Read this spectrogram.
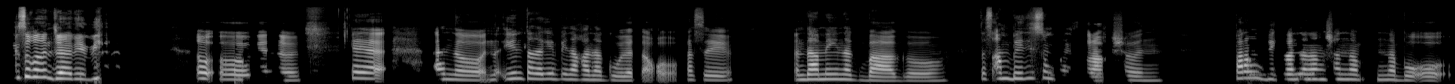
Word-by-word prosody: Gusto 310 +4 +11
ko - - +11
ng 335 - +3
Jollibee." 260 -1 +6 1.0
Oo, 270 -4 +1 0.2
gano'n. 200 -3 -3 0.5
Kaya 280 -2 +5 0.6
ano 215 -4 0
na 220 - -9
'yon 270 +2 -3
talaga 255 -2 +1
'yong 250 -1 -7
pinaka 225 -2 -1
nagulat 195 -3 -4
ako. - - -7
Kasi 200 -2 -5 0.6
ang 225 0 -5
daming 235 +1 +4
nagbago, 175 -4 -1 0.3
'tas 260 -1 0
ang 275 0 +1
bilis 275 +2 +1
no'ng 290 - -7
construction. 185 -2 -5 0.7
Parang 295 -1 +2
bigla 235 0 0
na 240 - -1
lang 240 -1 -2
siya 250 +2 -4
na 235 -1 -2 0.2
nabuo. 195 - -6
225 Hz, 130 wpm, -25 LUFS, 195-260 Hz, 1.0 s, Gusto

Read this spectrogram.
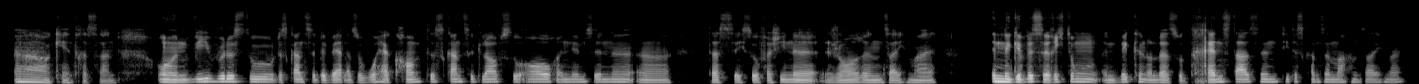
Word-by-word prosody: Ah, 115 -3 +2
okay, 100 0 -7
interessant, 85 -1 -12 0.3
und 110 -1 +2
wie 130 +2 +3
würdest 135 0 +4
du 120 -2 +2
das 110 0 -8
Ganze 115 -1 -1
bewerten? 105 +2 0
Also, 100 0 -5
woher 110 -2 +1
kommt 115 +6 -2
das 125 +3 -5
Ganze, 125 +1 -2
glaubst 125 0 -2
du, 125 - 0
auch 120 0 +1
in 115 +1 -3
dem 115 +1 -4
Sinne, 115 -4 -3
äh, - - -47 0.3
dass 105 0 -2
sich 100 +1 -4
so 100 -1 -1
verschiedene 100 0 0
Genren, 100 0 -1
sage 95 -2 -2
ich - - -21
mal, 95 -1 -4 0.5
in 135 -1 +9
'ne 125 -1 +10
gewisse 125 -1 +5
Richtung 120 0 -1
entwickeln 115 +4 -3
und 105 0 -1
dass 100 -2 +1
so 95 - -7
Trends 115 +9 +2
da 115 -2 +4
sind, 120 +1 -4
die - - -5
das - - -11
Ganze 115 +1 -6
machen, 110 0 -6
sage 110 -1 -8
ich - - -17
mal? 115 +1 -11
110 Hz, 205 wpm, -24 LUFS, 105-120 Hz, 0.5 s, ne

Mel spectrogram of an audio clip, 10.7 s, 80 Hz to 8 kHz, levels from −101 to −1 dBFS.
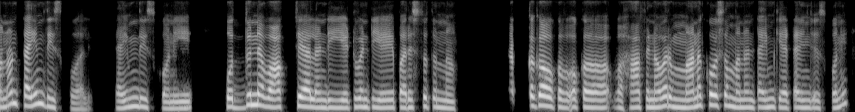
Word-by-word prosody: మనం 220 +8 0 0.2
time 250 +4 +4
దీసుకోవాలి. 165 -6 -8 0.3
Time 190 +4 -1
దీసుకొని, 180 -4 -4 0.6
పొద్దున్నే 240 +7 +3
వాక్ 215 +1 +2
చెయ్యాలండి. 200 -4 +4 0.2
ఎటువంటి 215 +1 -2
ఏ - - -1 0.2
పరిస్థితున్నా. 200 -1 -2 0.7
చక్కగా 255 +1 +2
ఒక 215 - -4 0.2
ఒకా 210 0 0 0.4
ఓ - - -2
హాఫ్ 205 +1 -1
ఎన్ 205 - +2
అవరు 240 +3 +3 0.2
మన 210 +4 +3
కోసం 260 -1 +3
మనం 205 0 -1
టైం 205 0 -1
కేటాయింజేసుకొని, 195 +3 -4
205 Hz, 130 wpm, -24 LUFS, 195-225 Hz, 0.7 s, టైం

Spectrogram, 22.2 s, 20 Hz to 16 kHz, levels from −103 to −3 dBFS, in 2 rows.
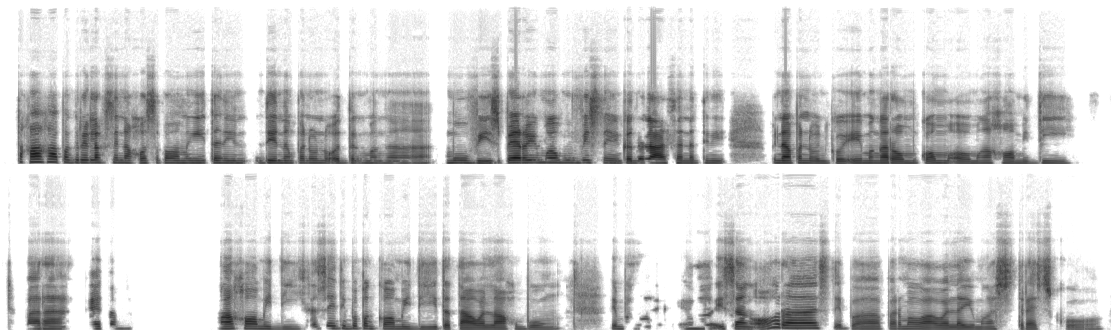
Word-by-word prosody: nakakapag-relax 250 -4 +4
din 220 -2 -1
ako 205 0 -2
sa 205 - -2
pamamagitan 205 0 -2
yun 195 -1 -5
din 200 +1 +3
ng 195 -1 -4
panonood 195 -1 -3
ng 190 0 -5
mga 180 -1 -7 0.5
movies. 190 -3 0
Pero 225 0 +9
yung 230 0 +1
mga 225 0 +3
movies 220 +1 -1
na 200 -2 -3
yung 180 - -8
kadalasan 190 0 +6
na 185 - -2
tini 190 -1 -9 0.4
pinapanood 195 -2 +3
ko 180 - -3
eh, 190 +1 -1
mga 185 0 +3
Romcom 185 +1 -1
o 180 - -1
mga 185 +1 -4
comedy 175 -1 -6 0.7
para 185 0 0 0.3
kahit 210 0 0
ang 200 -1 -19 0.9
mga 215 0 +7
comedy. 205 -6 -1
Kasi 225 +4 -4
'di 235 - -8
ba, 235 - -4
'pag 235 -3 -2
comedy, 185 -3 -4
tatawa 175 +1 +2
lang 175 0 +3
ako - - -17
buong 170 0 -8 0.6
'di - - -4
ba - - -13 0.5
mga 190 -1 -8
isang 200 -1 +3
oras, 255 -4 +3
'di - - -6
ba? 185 -3 -4
Para 200 - -7
mawawala 180 -2 -1
yung 180 -1 -7
mga 180 - -7
stress - - -1
ko. 75 - -14
195 Hz, 150 wpm, -24 LUFS, 180-210 Hz, 0.9 s, Pero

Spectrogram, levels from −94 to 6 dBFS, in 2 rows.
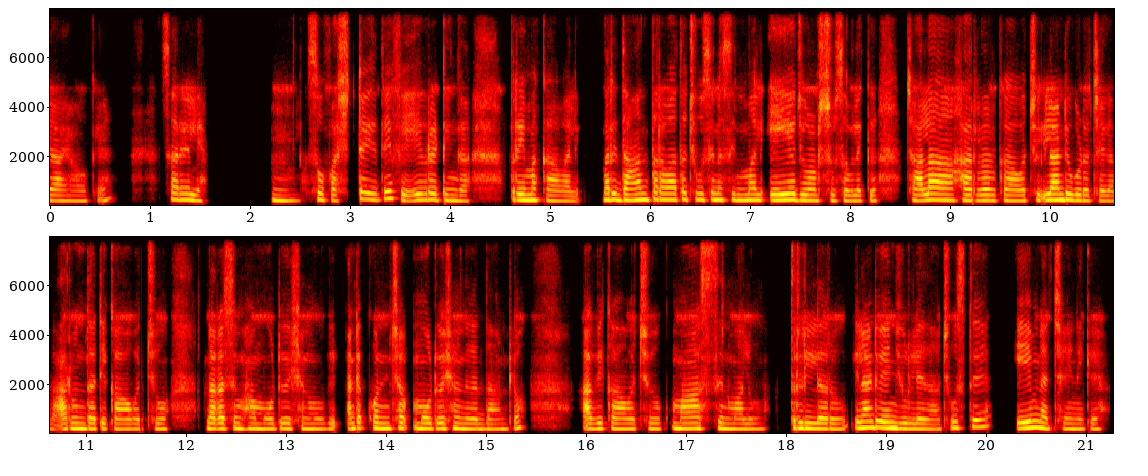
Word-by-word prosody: Yeah! 225 -1 -2
Yeah! 210 - -9
Okay. 235 +2 -14 0.7
సరేలే 255 -4 0 0.7
హ్మ్. 220 -1 -1 0.2
So, 265 - 0
first 230 +6 -4
అయితే 260 +2 0
సో, - - +3
ఫస్ట్ - - +1
ఫేవరెట్ 250 0 0
ఇంగా 220 -2 -3 0.5
ప్రేమ 245 -2 +5 0.2
కావాలి, 205 -2 -3 0.2
మరి 255 +1 +4
దాని 250 +2 +4
తర్వాత 255 -1 +2
చూసిన 255 0 +1
సినిమాలు 245 0 0
ఏ, - - +5
ఏ - - +5
జోనర్స్ 230 -1 +1
చూసావు? 215 -1 -4
లైక్ 215 +1 -6 0.4
చాలా 235 +3 +5 0.3
హారర్ 230 -1 +1
కావచ్చు 220 +1 -2
ఇలాంటివి 250 0 +6
గూడా 230 -1 0
ఒచ్చాయి 210 -1 -4
గదా! 200 -2 -7
'అరుంధతి' 220 -1 0
కావచ్చు, 205 +1 -3 0.5
'నరసింహ' 220 0 +2 0.2
మోటివేషన్ 215 +1 -3
మూవీ 210 +1 -6
అంటే 235 +2 +1
కొంచెం 235 0 +2 0.2
మోటివేషన్ 225 +1 0
ఉంది 215 -1 0
కదా 205 0 -3
దాంట్లో 210 +4 -5 0.7
అవి 220 +1 -1
కావచ్చు 210 +1 -2 0.3
మాస్ 225 0 +1
సినిమాలు, 210 -2 -1 0.4
థ్రిల్లర్, 225 -4 +3 0.2
ఇలాంటివేమి 255 -1 +6
జూడలేదా? 210 -2 -1
చూస్తే 255 +3 -1 0.5
ఏం 255 - +7
నచ్చాయి 220 -1 -4
నీకి? 205 0 -7
225 Hz, 150 wpm, -26 LUFS, 215-245 Hz, 0.7 s, ఏం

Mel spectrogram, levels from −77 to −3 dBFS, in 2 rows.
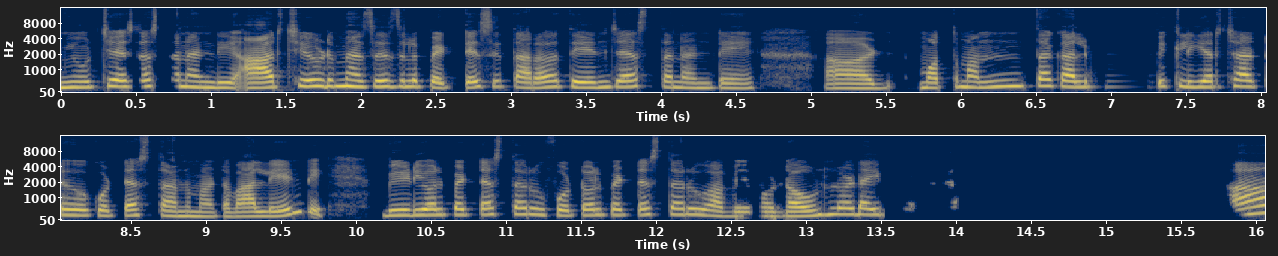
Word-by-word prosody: Mute 235 +2 0
చేసేస్తానండి. 260 -4 +1 0.2
ఆర్చీవ్డ్ 275 +5 +3
మెసేజ్‌లో 260 0 +3
పెట్టేసి 235 +4 -1
తర్వాతేం 230 +1 +2
చేస్తానంటే, 235 -6 -2 0.7
ఆహ్, 195 -1 +1
డ్ - - -15 0.3
మొత్తమంతా 255 +6 0
కలిపి 250 0 -2
క్లియర్ 250 0 +1
చాట్ 260 -2 +2 0.2
కొట్టేస్తా 225 +1 -1
అనమాట. 190 -2 -4
వాళ్ళేంటి 205 - 0 0.5
వీడియోలు 250 +2 +3
పెట్టేస్తారు, 265 +2 -1
ఫోటోలు 240 +3 -1
పెట్టేస్తారు, 260 +1 -2
అవేవో 190 0 -5
డౌన్లోడ్ 265 +6 +2
అయిపోతయ 260 - -8 2.1
ఆ! 250 - +4
250 Hz, 90 wpm, -19 LUFS, 225-265 Hz, 2.1 s, ఆ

